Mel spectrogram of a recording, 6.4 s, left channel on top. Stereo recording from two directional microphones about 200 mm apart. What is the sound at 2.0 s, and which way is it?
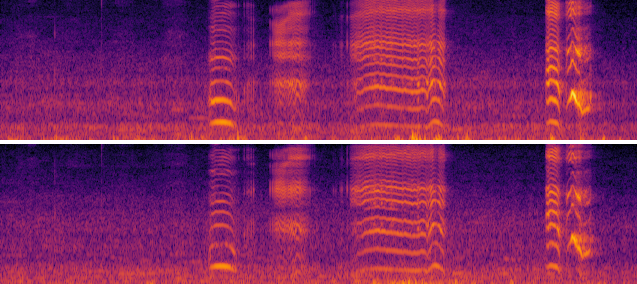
Babbling, 10° left (ahead or behind).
